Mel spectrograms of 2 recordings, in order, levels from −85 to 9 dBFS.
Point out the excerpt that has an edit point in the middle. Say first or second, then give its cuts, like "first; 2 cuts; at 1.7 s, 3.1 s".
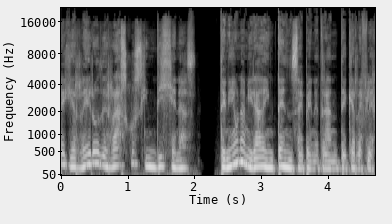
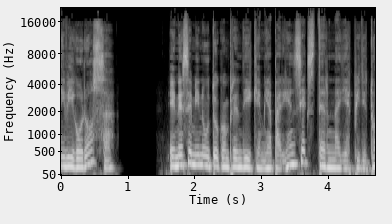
first; 1 cut; at 2.2 s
